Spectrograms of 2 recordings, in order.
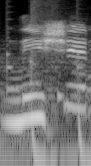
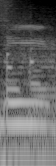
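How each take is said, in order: First: The word ends with a ch sound. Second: The word ends on the vowel without ch. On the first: The speaker calls it wrong. "નીચે નથી આ" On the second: The speaker calls it right. "ને કહીએ છીએ ની"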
